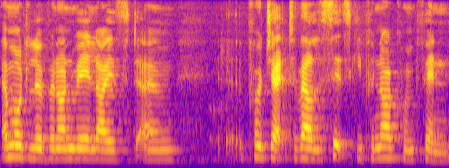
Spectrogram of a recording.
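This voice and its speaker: Monotone, flat intonation at a moderate pace. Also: woman. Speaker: panel chair. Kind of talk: moderating panel discussion.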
